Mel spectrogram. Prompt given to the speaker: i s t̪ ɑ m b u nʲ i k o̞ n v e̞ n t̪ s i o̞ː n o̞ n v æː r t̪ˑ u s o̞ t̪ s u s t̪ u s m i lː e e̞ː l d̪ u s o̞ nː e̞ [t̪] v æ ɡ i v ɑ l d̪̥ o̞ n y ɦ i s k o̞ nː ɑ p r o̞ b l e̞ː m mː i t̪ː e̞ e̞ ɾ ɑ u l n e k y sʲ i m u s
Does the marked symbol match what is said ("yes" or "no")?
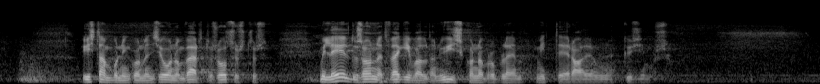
yes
